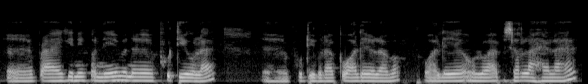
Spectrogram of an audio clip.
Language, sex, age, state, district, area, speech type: Assamese, female, 30-45, Assam, Majuli, urban, spontaneous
